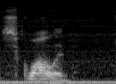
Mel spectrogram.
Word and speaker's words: squalid: anonym is lighthearted 16 squalid you can tell from that disgusting picture you may be able to figure out what squalid means it is an adjective first syllable is accented it means filthy wretched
